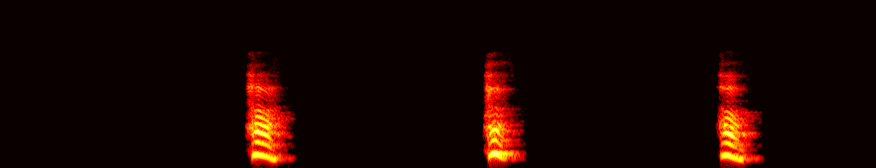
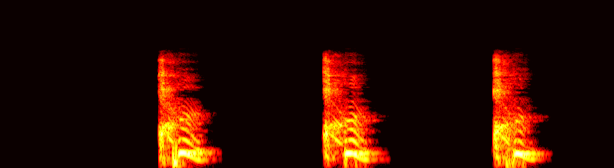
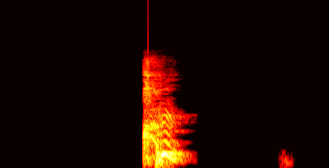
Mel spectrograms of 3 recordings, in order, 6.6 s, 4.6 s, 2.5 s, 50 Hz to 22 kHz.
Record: exhalation_length: 6.6 s
exhalation_amplitude: 25253
exhalation_signal_mean_std_ratio: 0.22
three_cough_length: 4.6 s
three_cough_amplitude: 28869
three_cough_signal_mean_std_ratio: 0.37
cough_length: 2.5 s
cough_amplitude: 27450
cough_signal_mean_std_ratio: 0.27
survey_phase: beta (2021-08-13 to 2022-03-07)
age: 18-44
gender: Female
wearing_mask: 'No'
symptom_none: true
smoker_status: Never smoked
respiratory_condition_asthma: false
respiratory_condition_other: false
recruitment_source: REACT
submission_delay: 1 day
covid_test_result: Negative
covid_test_method: RT-qPCR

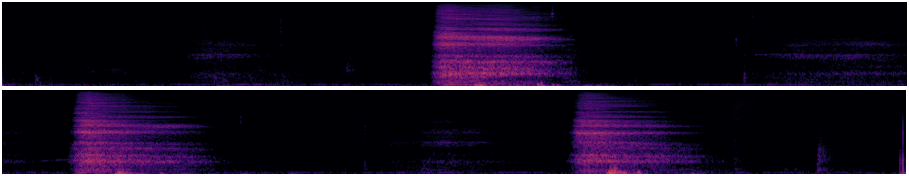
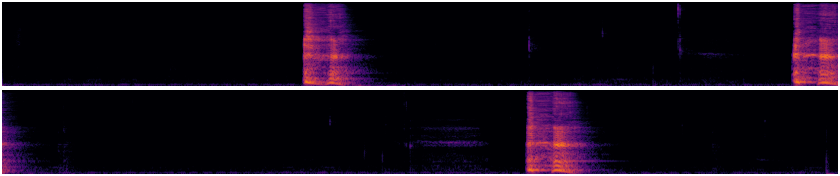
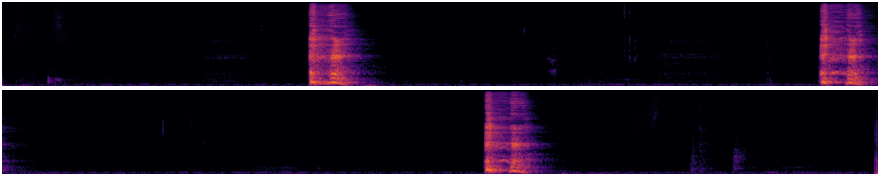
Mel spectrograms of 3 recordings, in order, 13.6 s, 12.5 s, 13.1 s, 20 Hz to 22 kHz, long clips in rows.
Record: exhalation_length: 13.6 s
exhalation_amplitude: 1444
exhalation_signal_mean_std_ratio: 0.36
three_cough_length: 12.5 s
three_cough_amplitude: 8775
three_cough_signal_mean_std_ratio: 0.21
cough_length: 13.1 s
cough_amplitude: 10904
cough_signal_mean_std_ratio: 0.19
survey_phase: alpha (2021-03-01 to 2021-08-12)
age: 65+
gender: Male
wearing_mask: 'No'
symptom_abdominal_pain: true
symptom_onset: 10 days
smoker_status: Never smoked
respiratory_condition_asthma: false
respiratory_condition_other: false
recruitment_source: REACT
submission_delay: 2 days
covid_test_result: Negative
covid_test_method: RT-qPCR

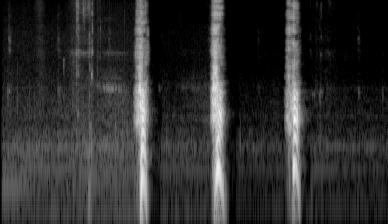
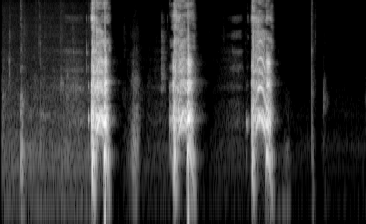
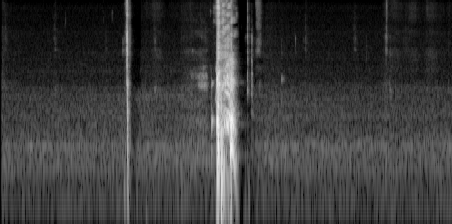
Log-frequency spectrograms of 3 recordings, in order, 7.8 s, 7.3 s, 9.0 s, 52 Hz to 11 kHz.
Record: exhalation_length: 7.8 s
exhalation_amplitude: 32767
exhalation_signal_mean_std_ratio: 0.2
three_cough_length: 7.3 s
three_cough_amplitude: 32768
three_cough_signal_mean_std_ratio: 0.28
cough_length: 9.0 s
cough_amplitude: 32768
cough_signal_mean_std_ratio: 0.16
survey_phase: beta (2021-08-13 to 2022-03-07)
age: 65+
gender: Male
wearing_mask: 'No'
symptom_runny_or_blocked_nose: true
smoker_status: Ex-smoker
respiratory_condition_asthma: false
respiratory_condition_other: false
recruitment_source: REACT
submission_delay: 1 day
covid_test_result: Negative
covid_test_method: RT-qPCR
influenza_a_test_result: Negative
influenza_b_test_result: Negative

